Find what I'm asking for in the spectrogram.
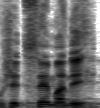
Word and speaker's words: Getsemane: A palavra Getsemane ela, o Getsemane, que é a pronúncia certa com E no fim, Getsemane significa lagar de azeite.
